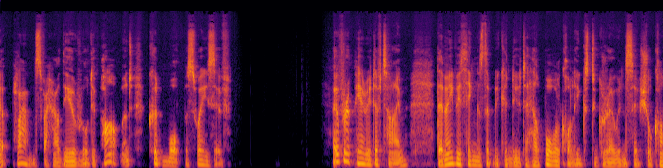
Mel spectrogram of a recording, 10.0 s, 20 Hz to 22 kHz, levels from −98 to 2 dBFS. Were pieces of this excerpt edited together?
yes; 2 cuts; at 2.4 s, 8.4 s

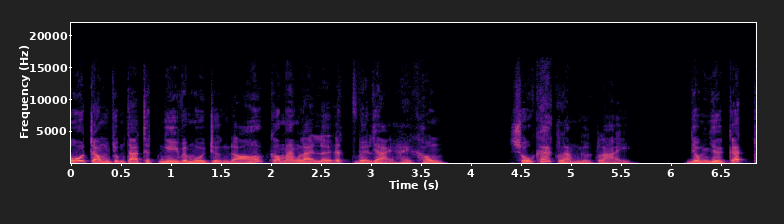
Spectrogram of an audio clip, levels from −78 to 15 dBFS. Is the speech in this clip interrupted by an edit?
yes; 2 cuts; at 2.0 s, 3.0 s

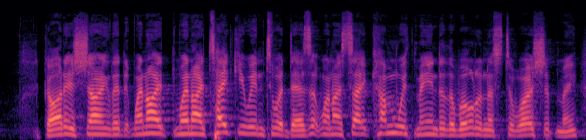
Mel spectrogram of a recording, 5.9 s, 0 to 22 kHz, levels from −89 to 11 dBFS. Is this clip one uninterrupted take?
yes; 0 cuts

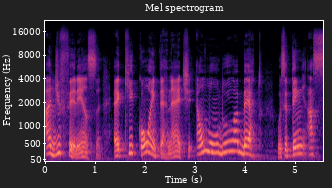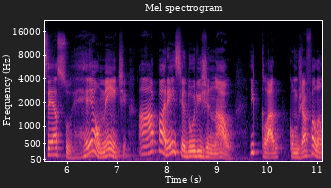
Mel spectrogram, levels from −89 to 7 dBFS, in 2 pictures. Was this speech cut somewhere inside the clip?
no; 0 cuts

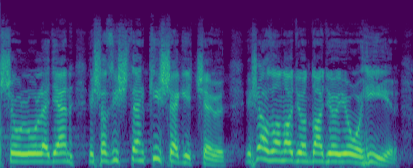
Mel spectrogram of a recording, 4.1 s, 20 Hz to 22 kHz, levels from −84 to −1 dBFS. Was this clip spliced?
no; 0 cuts

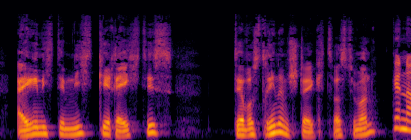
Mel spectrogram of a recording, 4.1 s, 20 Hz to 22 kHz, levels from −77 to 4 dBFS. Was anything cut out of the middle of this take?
no; 0 cuts

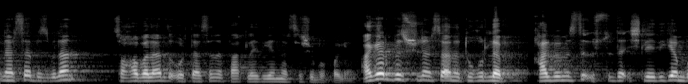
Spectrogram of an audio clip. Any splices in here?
yes; 2 cuts; at 3.6 s, 5.3 s

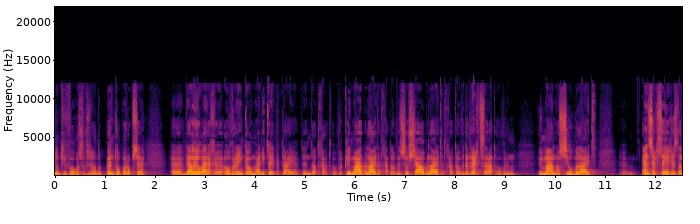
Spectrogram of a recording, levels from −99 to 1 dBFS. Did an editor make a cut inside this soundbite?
no; 0 cuts

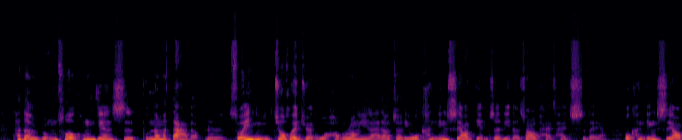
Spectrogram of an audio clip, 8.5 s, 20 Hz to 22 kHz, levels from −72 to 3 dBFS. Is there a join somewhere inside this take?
yes; 1 cut; at 3.9 s

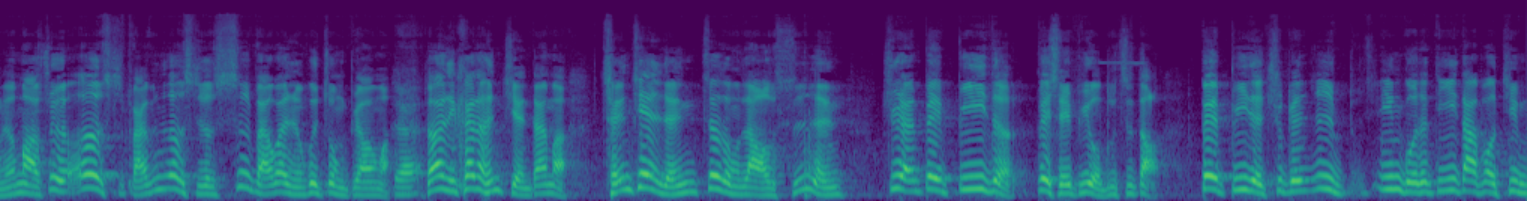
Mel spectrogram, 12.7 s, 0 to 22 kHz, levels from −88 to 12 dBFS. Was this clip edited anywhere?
no; 0 cuts

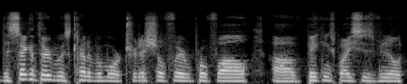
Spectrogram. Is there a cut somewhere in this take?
yes; 1 cut; at 2.6 s

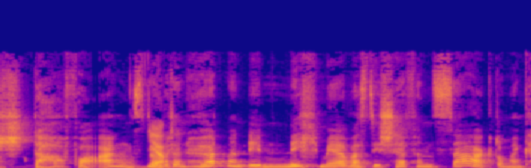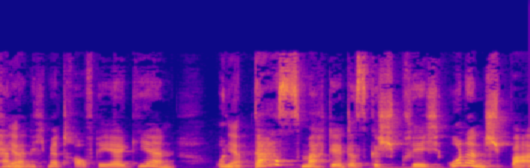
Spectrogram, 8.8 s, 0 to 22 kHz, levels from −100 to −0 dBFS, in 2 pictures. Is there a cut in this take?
no; 0 cuts

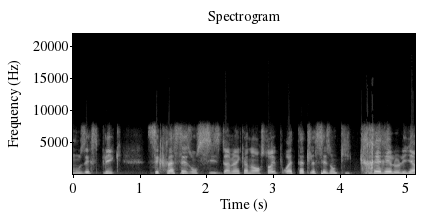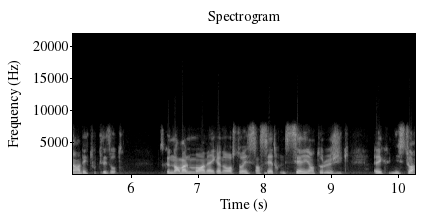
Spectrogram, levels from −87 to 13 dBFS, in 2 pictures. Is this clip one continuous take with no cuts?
yes; 0 cuts

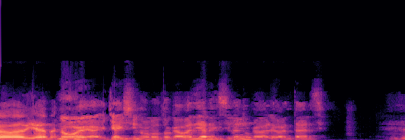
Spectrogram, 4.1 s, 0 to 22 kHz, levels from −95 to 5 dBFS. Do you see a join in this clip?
no; 0 cuts

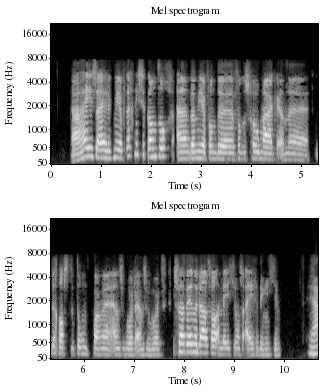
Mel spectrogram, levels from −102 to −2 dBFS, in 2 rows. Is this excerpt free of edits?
no; 5 cuts; at 1.5 s, 2.8 s, 5.2 s, 7.7 s, 8.7 s

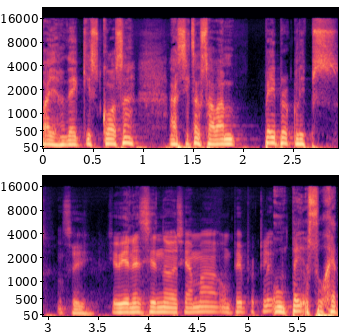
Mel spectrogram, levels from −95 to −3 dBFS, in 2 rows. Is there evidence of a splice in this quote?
yes; 4 cuts; at 1.5 s, 2.2 s, 3.5 s, 4.3 s

